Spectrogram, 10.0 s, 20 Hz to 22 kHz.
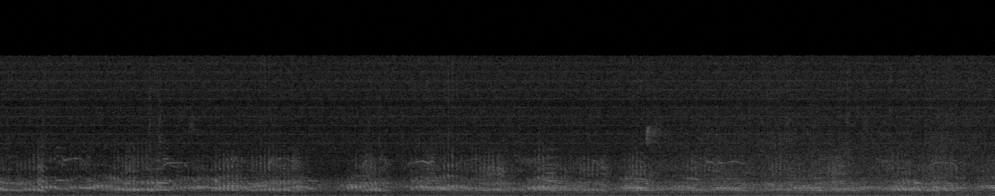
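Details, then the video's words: Many migrating Sandhill Cranes flying over Chicago's North Shore on 7 December; a steady chorus of rolling, rattling bugles overlaps continuously from many birds, with low rumbling background noise throughout. "Sandhill Cranes Over Chicago North Shore"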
